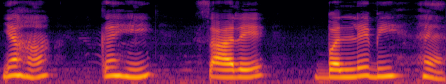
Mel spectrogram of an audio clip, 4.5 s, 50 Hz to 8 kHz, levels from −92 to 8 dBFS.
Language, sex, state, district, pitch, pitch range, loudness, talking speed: Hindi, female, Madhya Pradesh, Dhar, 240 Hz, 225-265 Hz, -17 LUFS, 80 wpm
